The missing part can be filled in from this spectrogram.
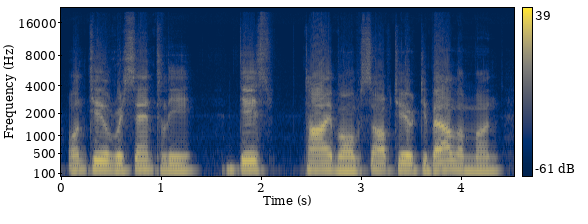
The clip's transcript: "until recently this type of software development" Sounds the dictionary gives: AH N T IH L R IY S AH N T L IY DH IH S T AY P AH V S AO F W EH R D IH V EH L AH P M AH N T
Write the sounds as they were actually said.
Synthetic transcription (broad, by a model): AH N T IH L R IY S AH N T L IY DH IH S T AY P AH V S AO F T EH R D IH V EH L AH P M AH N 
